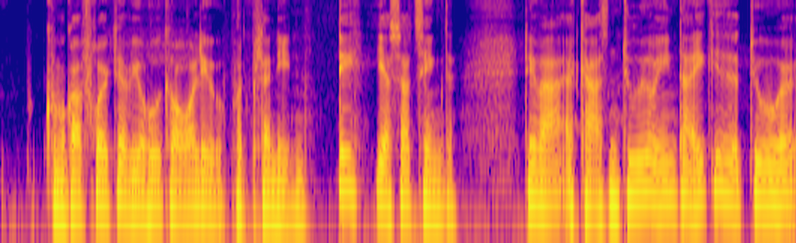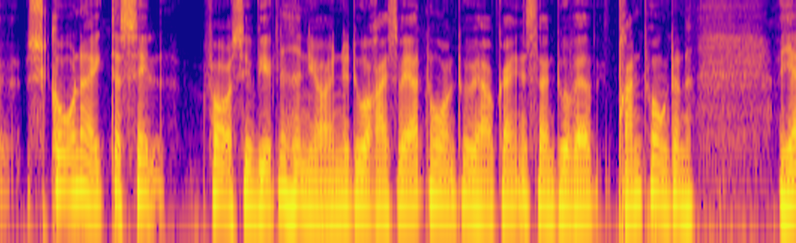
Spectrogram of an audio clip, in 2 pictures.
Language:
Danish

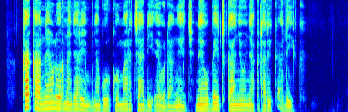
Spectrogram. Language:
Luo (Kenya and Tanzania)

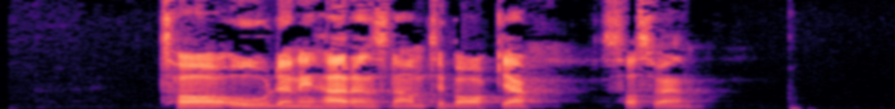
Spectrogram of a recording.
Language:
Swedish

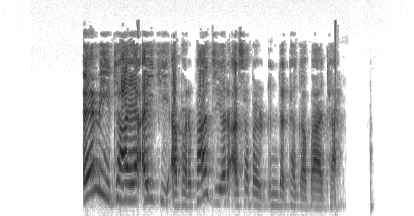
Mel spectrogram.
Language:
Hausa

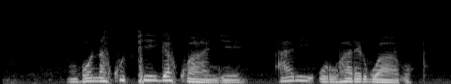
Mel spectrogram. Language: Kinyarwanda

